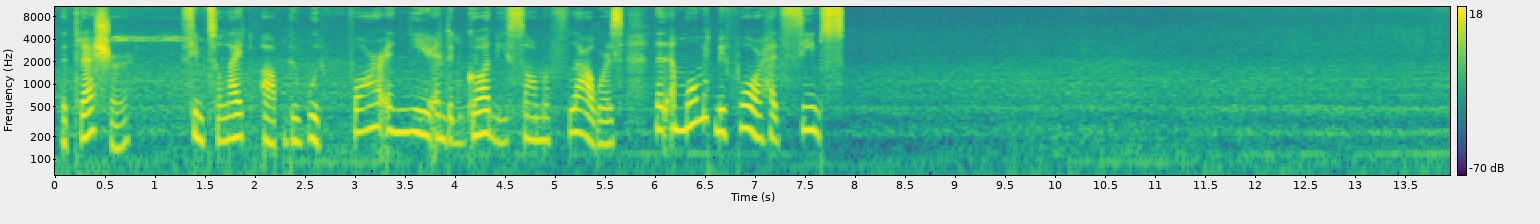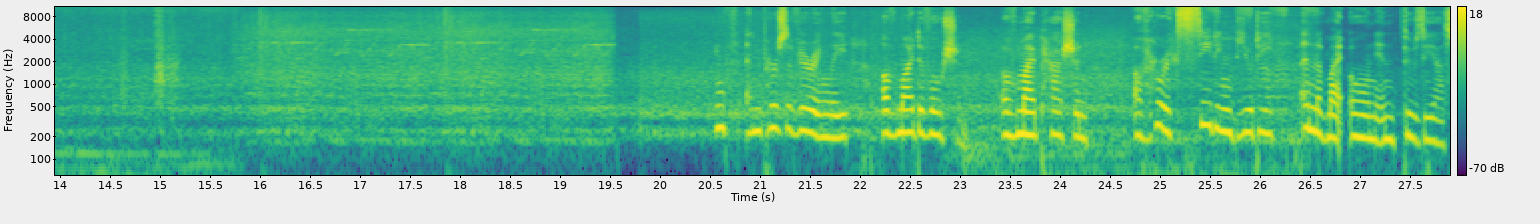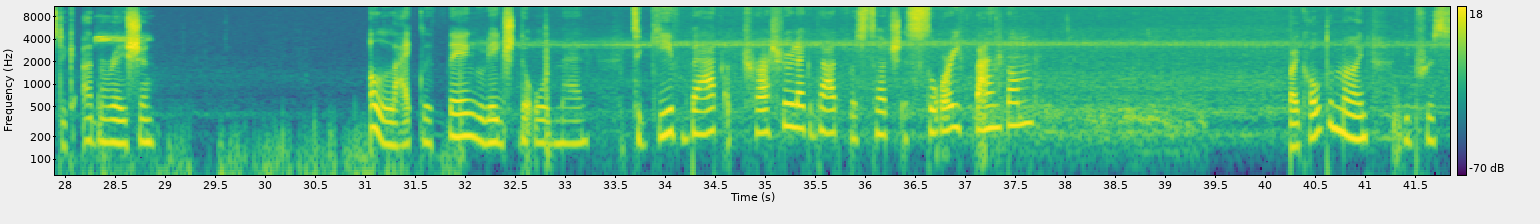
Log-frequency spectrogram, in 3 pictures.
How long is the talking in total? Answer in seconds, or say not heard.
25 s.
